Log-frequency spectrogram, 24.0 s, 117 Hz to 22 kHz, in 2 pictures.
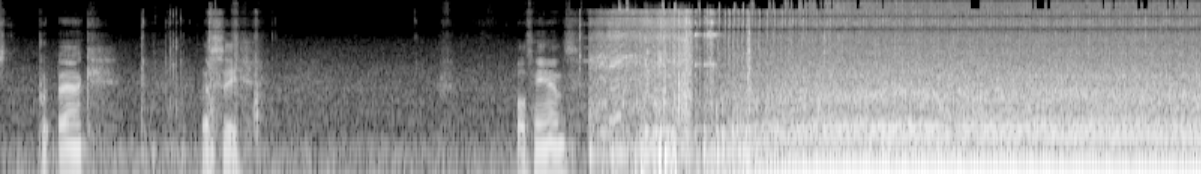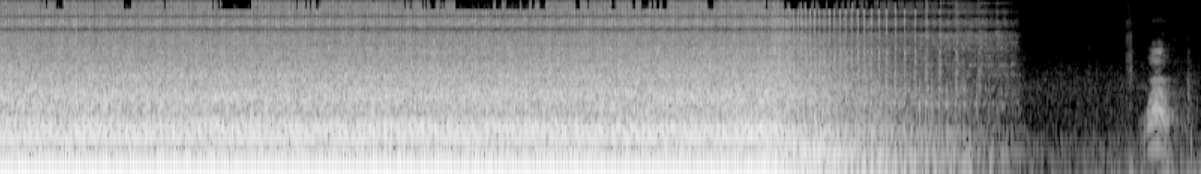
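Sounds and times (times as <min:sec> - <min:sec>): lawnmower engine running: 0:05.8 - 0:22.2.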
